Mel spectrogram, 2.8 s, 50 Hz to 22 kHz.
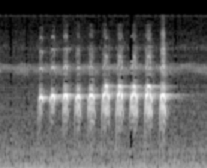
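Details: Live nest cam, 21 August 2020: an osprey keeping its flounder utters a steady series of about ten bright, high chirps at a rapid even pace.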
